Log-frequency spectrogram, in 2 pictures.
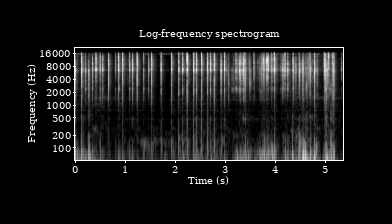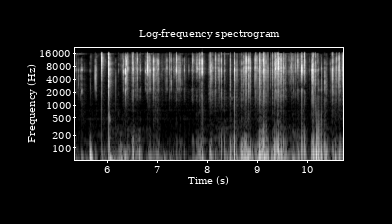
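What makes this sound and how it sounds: Long acrylic nails tap and scratch along the studded surface of a small, closed, red faceted plastic lipstick tube with a dark band, held upright. The result is a dense, continuous stream of quick, bright plastic clicks and scratchy rasps with no ring, mixed with soft low thumps.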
